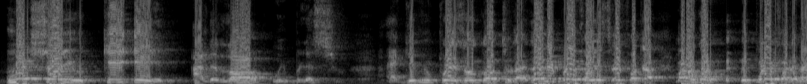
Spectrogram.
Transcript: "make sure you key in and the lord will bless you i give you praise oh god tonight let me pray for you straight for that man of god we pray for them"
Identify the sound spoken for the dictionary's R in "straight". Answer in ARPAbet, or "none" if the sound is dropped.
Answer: none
